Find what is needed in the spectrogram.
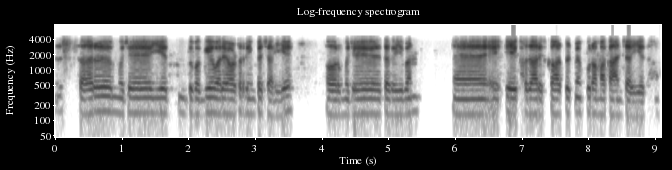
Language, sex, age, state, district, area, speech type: Urdu, male, 60+, Uttar Pradesh, Lucknow, rural, conversation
